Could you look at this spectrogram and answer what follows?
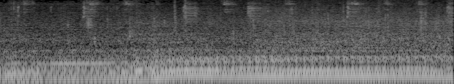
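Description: Engine of an SUV towing a loaded car trailer, running as it pulls away, its low hum stepping up and growing louder about a second and a half in.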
